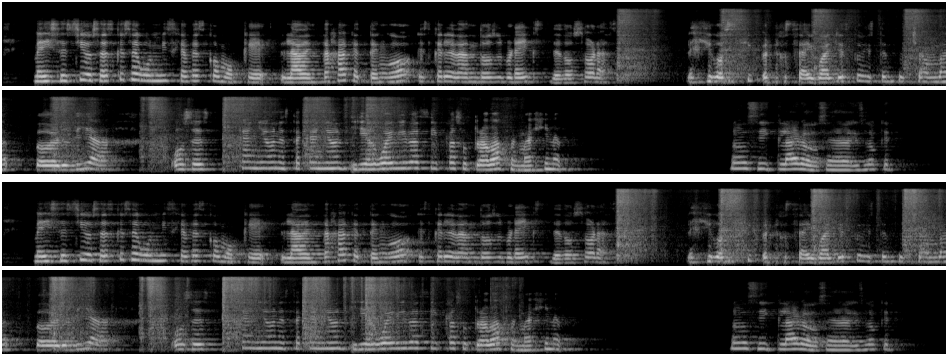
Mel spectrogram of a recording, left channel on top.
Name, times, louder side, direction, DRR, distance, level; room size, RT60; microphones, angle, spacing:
voice 1, 0.3-6.1 6.9-9.5 9.8-10.5 11.1-11.5 11.8-15.1, left 3 dB, 30° left, 12 dB, 0.9 m, -24 dB
sound 1, 6.1-6.6 7.2-7.7 8.1-9.4 9.8-10.5 10.8-11.3 11.6-14.6, right 7 dB, 85° right, 2.1 m, -29 dB
voice 2, 16.7-18.4, left 2 dB, 10° left, 3 dB, 0.5 m, -26 dB
15.0 x 8.7 x 7.3 m, 0.78 s
head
